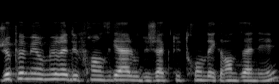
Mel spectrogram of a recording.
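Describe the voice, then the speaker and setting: A woman speaks at a moderate pace with a Turkish accent, her pitch medium and its variation ordinary. The background is quiet. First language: Turkish (speaking French). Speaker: novelist and playwright. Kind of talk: reading aloud.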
